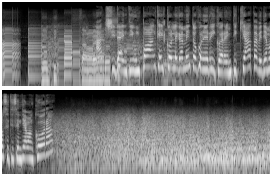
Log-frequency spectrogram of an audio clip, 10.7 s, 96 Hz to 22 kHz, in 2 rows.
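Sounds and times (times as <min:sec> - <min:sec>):
speech: 0:00.8 - 0:06.6
aerobatic jet aircraft flying overhead during an air show display: 0:06.4 - 0:10.7.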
